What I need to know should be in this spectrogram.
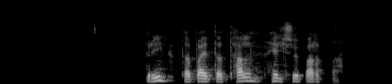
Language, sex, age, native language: Icelandic, male, 50-59, Icelandic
